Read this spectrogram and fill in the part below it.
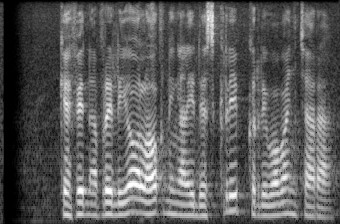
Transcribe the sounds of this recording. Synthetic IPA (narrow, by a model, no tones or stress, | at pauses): kɛfɪnapɾiliɔlɔk̚niŋalidəskɾɪp̚kɨrdiwawaɲt͡ʃaɾa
